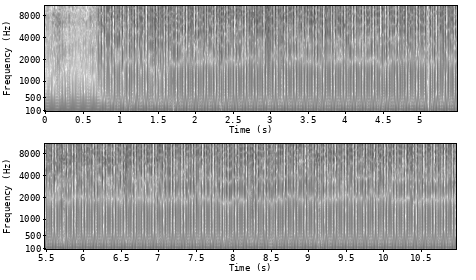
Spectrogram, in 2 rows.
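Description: A car-audio system of six 18-inch subwoofers on three HD15K amplifiers holding one steady bass note at extreme level inside the vehicle, overloading the microphone into a distorted buzz. About a second in it turns harsher and hissier, as the cabin rattles and the recording clips.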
